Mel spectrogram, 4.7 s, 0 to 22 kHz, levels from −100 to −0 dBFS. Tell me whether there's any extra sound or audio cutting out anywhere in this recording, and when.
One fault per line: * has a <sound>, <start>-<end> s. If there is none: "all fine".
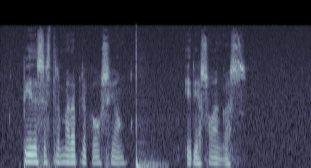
* has a thud, 2.0-2.5 s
